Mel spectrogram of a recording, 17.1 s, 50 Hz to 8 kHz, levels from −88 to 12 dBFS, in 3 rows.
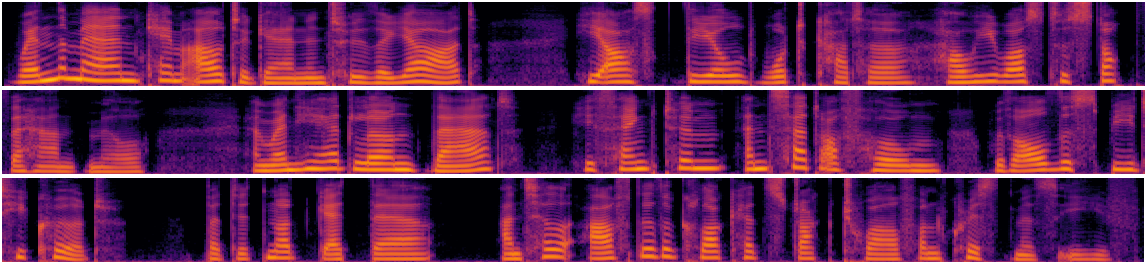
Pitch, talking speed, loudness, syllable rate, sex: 205 Hz, 200 wpm, -18 LUFS, 4.8 syllables/s, female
